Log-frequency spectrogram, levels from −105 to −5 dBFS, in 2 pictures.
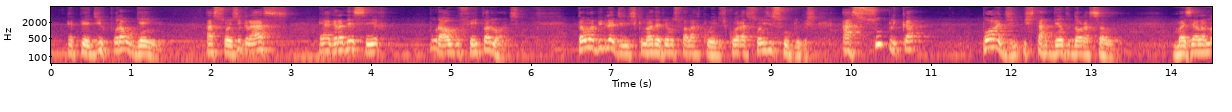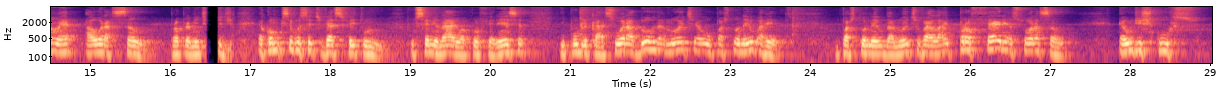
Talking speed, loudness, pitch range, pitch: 165 wpm, -18 LUFS, 135-165 Hz, 145 Hz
